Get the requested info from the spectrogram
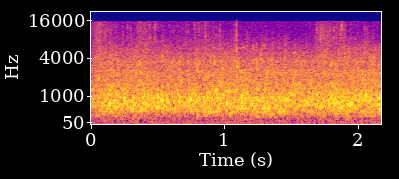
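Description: Faint, steady rushing noise like running water, rising in at the start.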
